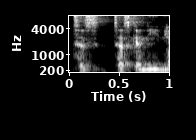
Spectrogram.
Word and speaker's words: Toscanini: Toscanini. Toscanini. Toscanini. You pronounce every syllable.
